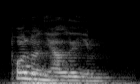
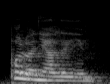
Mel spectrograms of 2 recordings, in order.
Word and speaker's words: Polonyalıyım: polonja) I jeśli chcemy powiedzieć, że pochodzimy z Polski to mówimy: Polonyalıyım (czyt. polonjalyjym) Może też nas ktoś zapytać o to jak mamy na imię.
